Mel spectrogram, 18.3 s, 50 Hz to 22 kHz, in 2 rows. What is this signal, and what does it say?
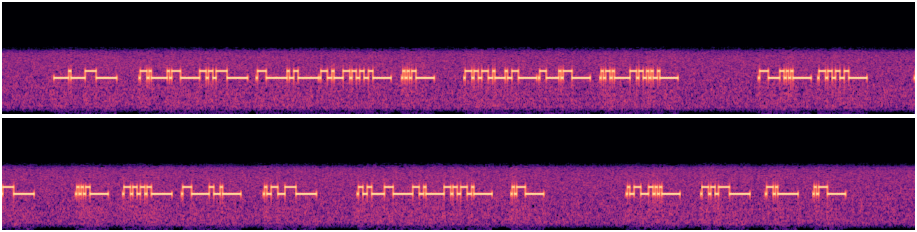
TTY/TDD text telephone tones (45.45 baud Baudot), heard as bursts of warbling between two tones, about 400 Hz shift, 1600 Hz centre. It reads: THE TOWN IS NAMED FOR ITS LOCATION NEAR THE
